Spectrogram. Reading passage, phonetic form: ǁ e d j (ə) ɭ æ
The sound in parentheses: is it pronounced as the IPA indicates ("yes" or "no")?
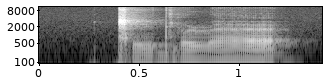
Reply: yes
